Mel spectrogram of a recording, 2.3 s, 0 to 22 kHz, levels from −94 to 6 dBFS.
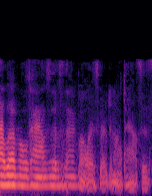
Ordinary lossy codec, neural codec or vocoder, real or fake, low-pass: AAC, 32 kbps; codec, 24 kHz, 1.5 kbps, HILCodec; fake; 7.2 kHz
